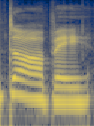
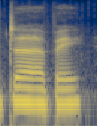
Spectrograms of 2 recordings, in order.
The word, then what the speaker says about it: derby: we're in the U.S it'll be a derby pronounced wrong of course yeah not a derby a derby ugh that's fair still got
